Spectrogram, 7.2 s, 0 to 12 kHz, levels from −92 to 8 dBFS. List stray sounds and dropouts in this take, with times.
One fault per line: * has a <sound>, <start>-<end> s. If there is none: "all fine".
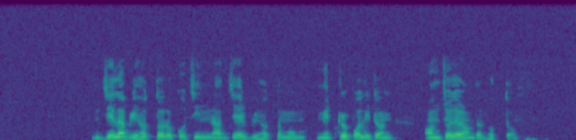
all fine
